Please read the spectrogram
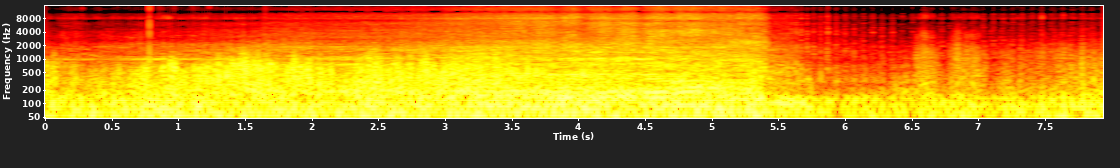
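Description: ATV engine running under throttle with a loud rushing noise. About five and a half seconds in the rushing cuts off abruptly, leaving a quieter, lower engine sound.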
